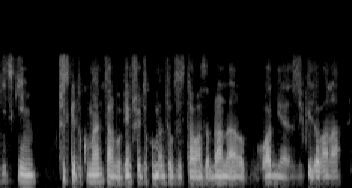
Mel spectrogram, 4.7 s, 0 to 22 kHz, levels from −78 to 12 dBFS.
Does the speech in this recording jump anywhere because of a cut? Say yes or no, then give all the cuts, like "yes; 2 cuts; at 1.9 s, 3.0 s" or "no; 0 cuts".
no; 0 cuts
